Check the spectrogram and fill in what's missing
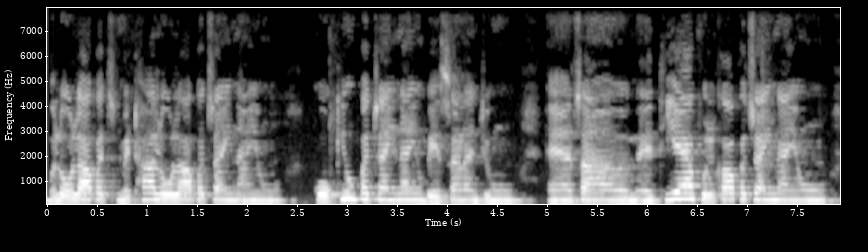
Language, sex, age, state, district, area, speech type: Sindhi, female, 45-60, Maharashtra, Thane, urban, spontaneous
